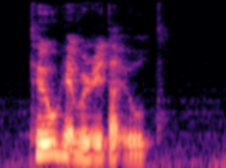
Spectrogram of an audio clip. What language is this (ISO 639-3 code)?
fao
